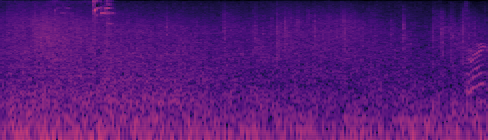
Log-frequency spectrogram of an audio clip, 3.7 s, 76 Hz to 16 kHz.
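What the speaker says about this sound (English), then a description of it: "Nice kill. Explosion" A battlemech explosion in MechWarrior 5 gameplay from the Dragon's Gambit campaign, heard as a loud, sustained rumbling roar that fills the whole stretch with dense low-frequency noise.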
